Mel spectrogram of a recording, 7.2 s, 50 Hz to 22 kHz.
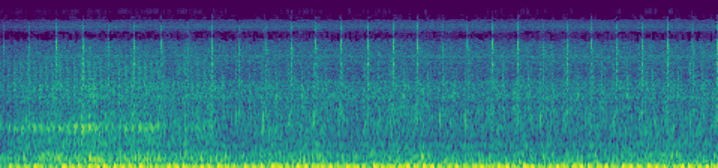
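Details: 1959 DeSoto junkyard car after replacing burnt, pitted points, long sitting and smoking: sharp regular ticking about four times a second over rough low idle; owners suspect a dropped valve after a loud snap in valve cover, unconfirmed.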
